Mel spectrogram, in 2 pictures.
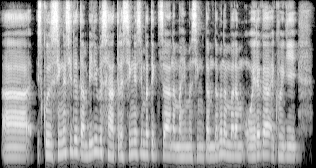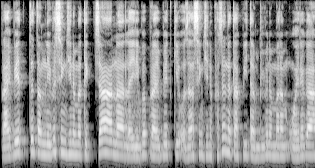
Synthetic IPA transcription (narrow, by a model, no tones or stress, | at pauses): iskulsiŋɐsidɐtɐmbiɾibɐsatɾɐsiŋɐsimɐtik̚t͡ʃanɐmɐɦimɐsiŋtɐmdɐbɐnɐmɐɾɐmojɾɐɡaɐjkʰojɡi | pɾajbet̚dɐtɐmlibɐsiŋsinɐmɐtik̚t͡ʃanɐlɐjɾibɐpɾajbet̚ɡiozasiŋzinɐpʰɐzɐnːɐtak̚pitɐmbibɐnɐmɐɾɐmojɾɐɡa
